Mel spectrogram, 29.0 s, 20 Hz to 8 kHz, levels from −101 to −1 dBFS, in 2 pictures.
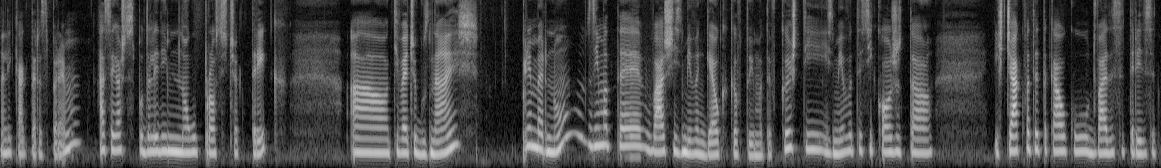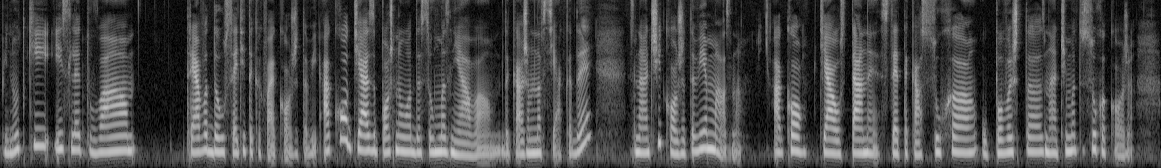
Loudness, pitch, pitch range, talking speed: -29 LUFS, 215 Hz, 200-235 Hz, 145 wpm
